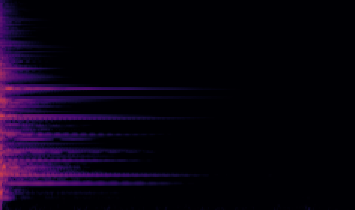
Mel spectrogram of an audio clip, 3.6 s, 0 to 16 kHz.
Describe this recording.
Music > Solo instrument
Cymbal Grab Stop Mute-007
Crash, Custom, Cymbal, Cymbals, Drum, Drums, FX, GONG, Hat, Kit, Metal, Oneshot, Paiste, Perc, Percussion, Ride, Sabian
